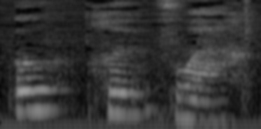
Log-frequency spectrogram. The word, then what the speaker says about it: au revoir: Au revoir, au revoir. And in that word you'll find this. Wa. Wa, that sound again. You see it all the time in French.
